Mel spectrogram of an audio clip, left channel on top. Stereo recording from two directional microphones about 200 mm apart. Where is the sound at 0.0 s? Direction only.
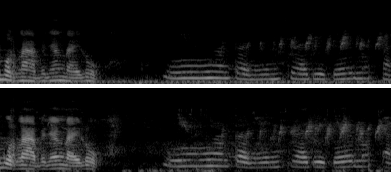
45° right (ahead or behind).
